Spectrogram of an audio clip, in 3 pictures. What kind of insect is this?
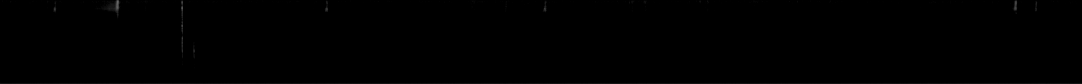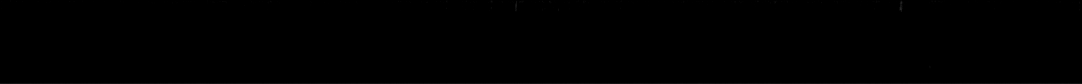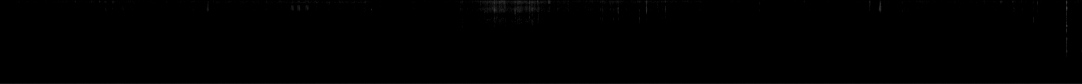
orthopteran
